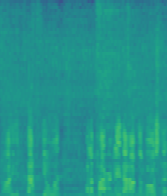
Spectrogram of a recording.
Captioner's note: chuckles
